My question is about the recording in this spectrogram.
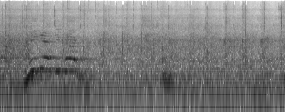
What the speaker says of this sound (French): Encore plus d'applaudissements pour Liliane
